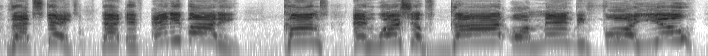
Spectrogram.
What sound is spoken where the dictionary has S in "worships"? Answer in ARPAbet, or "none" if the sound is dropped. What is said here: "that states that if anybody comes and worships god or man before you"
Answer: S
